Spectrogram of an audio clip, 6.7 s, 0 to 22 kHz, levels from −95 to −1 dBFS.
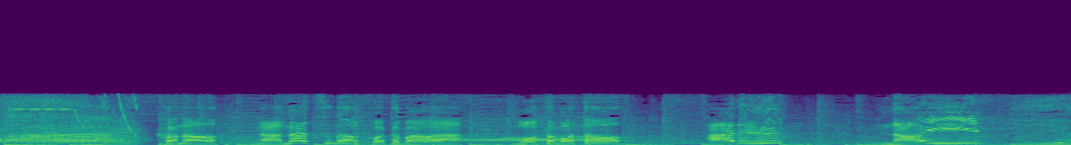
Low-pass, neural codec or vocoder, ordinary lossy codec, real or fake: none; none; none; real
